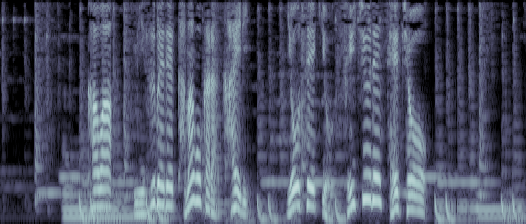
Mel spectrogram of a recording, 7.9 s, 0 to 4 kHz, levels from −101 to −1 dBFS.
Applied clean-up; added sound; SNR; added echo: classical method log-MMSE.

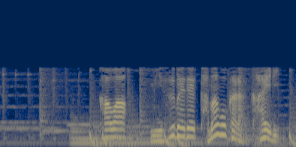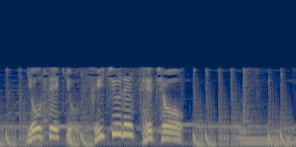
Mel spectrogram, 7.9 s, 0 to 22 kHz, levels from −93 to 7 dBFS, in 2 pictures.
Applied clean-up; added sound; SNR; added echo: none; Bass guitar; 15 dB; none.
